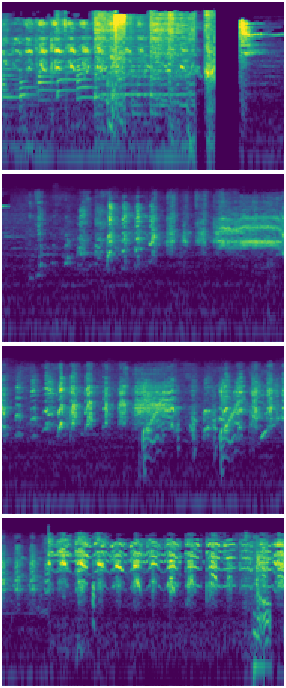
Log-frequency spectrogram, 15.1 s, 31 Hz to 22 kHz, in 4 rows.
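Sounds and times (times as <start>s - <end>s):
music: 0.0s - 2.8s
person laughing softly: 14.3s - 15.0s.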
